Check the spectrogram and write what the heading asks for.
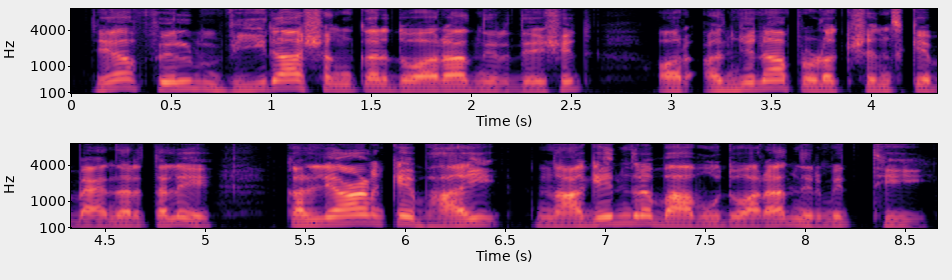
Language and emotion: Hindi, neutral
